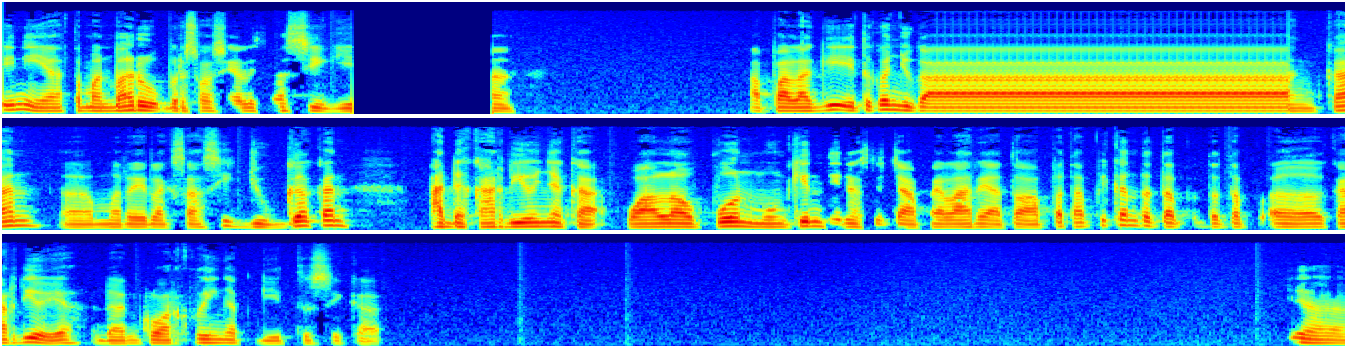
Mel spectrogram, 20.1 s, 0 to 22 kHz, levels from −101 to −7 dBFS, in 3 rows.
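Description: From 1.74 to 2.45 s the speech cuts to an audio dropout to silence, about 0.70 s of dead silence with no room tone, unlike a gate or fade that leaves some floor. The input link or device likely failed briefly.

From 4.67 to 6.43 s a system hang loop repeats one 40 ms slice about 44 times, a rigid buzzing stutter at 25 Hz. The repetition is identical each cycle, unlike packet-loss glitches, because the frozen driver kept replaying its ring buffer.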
